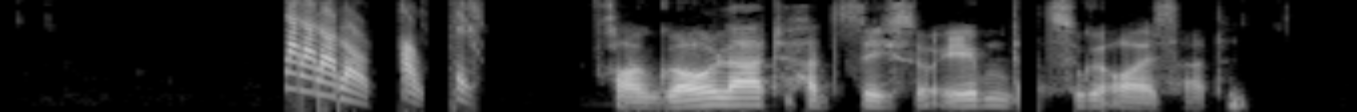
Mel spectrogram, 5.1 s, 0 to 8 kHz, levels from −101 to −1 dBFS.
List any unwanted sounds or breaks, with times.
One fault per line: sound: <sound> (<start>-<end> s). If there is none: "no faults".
sound: chirp (1.1-1.8 s)
sound: dropout (3.8-3.9 s)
